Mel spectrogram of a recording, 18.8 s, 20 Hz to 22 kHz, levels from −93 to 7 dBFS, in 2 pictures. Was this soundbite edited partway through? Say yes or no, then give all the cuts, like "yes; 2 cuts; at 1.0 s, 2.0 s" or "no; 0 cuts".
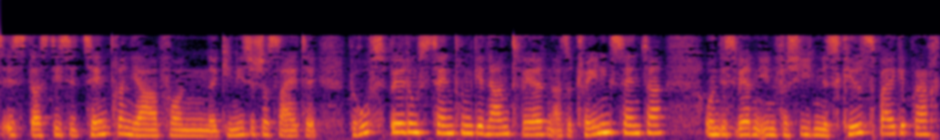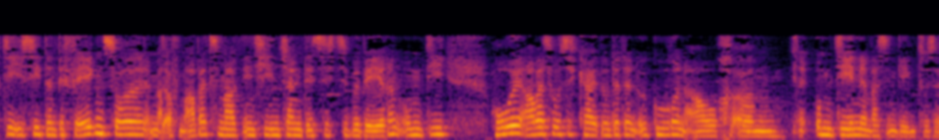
yes; 1 cut; at 11.0 s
